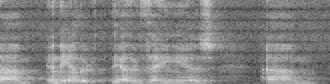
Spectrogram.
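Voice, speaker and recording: Noticeable background noise and audible room echo surround a man speaking in a Southern US accent. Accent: Southern twang. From southern Indiana, Greene County. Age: 40s. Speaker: basketball coach. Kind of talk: interview. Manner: halting, many repeated words.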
